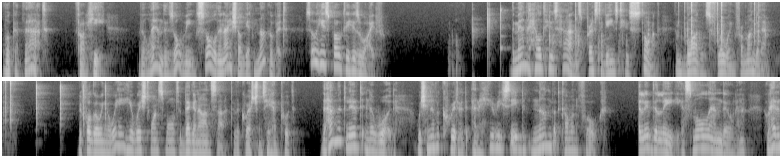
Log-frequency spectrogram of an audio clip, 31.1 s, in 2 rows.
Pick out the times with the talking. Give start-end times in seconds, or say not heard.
0.0-7.6, 10.2-15.3, 17.1-27.6, 28.2-31.0.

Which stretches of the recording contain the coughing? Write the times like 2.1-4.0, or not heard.
not heard.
